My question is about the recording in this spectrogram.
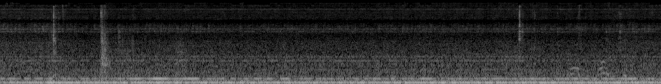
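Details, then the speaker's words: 2003 Dodge Ram V10 8-liter at idle after belt tensioner pulley replacement (old bearing had play, chirped when cold): steady low hum with smooth belt whir, no chirping, pulley no longer wobbles; belt drive healthy. "There's still a little bit of noise there, but the noise is not the, it's just the belt running that you hear. It's not making a chirp, chirp, chirp like it did when it was cold before."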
